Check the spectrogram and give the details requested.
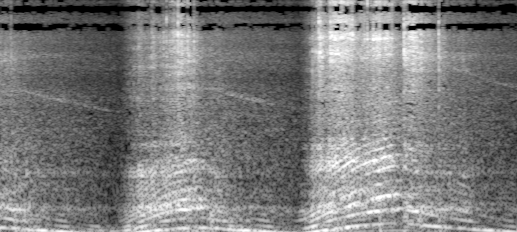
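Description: Mitsubishi Lancer Evolution's turbocharged four-cylinder engine being free-revved while parked. A rev dies away in the first second, then the engine is blipped twice more, each rev rising and falling back over about a second and a half.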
